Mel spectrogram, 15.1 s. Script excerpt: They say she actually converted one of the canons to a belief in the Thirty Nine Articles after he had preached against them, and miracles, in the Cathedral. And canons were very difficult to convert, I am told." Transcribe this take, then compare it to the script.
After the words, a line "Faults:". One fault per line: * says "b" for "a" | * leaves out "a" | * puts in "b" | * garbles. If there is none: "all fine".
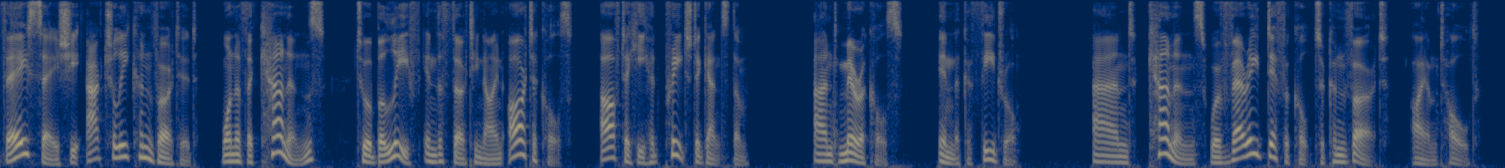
They say she actually converted one of the canons to a belief in the Thirty Nine Articles after he had preached against them, and miracles, in the Cathedral. And canons were very difficult to convert, I am told."
Faults:
all fine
